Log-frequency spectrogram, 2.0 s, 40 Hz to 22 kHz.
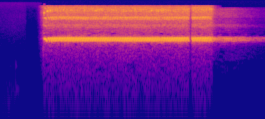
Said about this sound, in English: It's time for our 2-minute drill. Just making sure. I sound the whistle, and then I go first, right?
